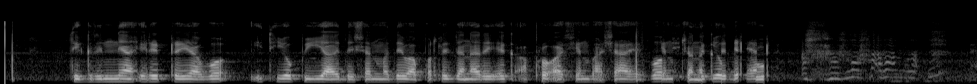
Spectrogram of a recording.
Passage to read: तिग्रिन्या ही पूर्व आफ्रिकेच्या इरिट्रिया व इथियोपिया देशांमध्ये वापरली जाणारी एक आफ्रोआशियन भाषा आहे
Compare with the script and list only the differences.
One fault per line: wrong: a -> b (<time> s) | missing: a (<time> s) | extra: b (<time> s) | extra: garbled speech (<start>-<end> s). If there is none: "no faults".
missing: ही पूर्व आफ्रिकेच्या (1.3 s)
extra: garbled speech (6.5-7.7 s)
